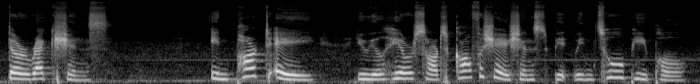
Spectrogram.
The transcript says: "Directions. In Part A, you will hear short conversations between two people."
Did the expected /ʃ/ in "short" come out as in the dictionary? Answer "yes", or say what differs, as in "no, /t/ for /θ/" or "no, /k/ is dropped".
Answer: no, /s/ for /ʃ/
